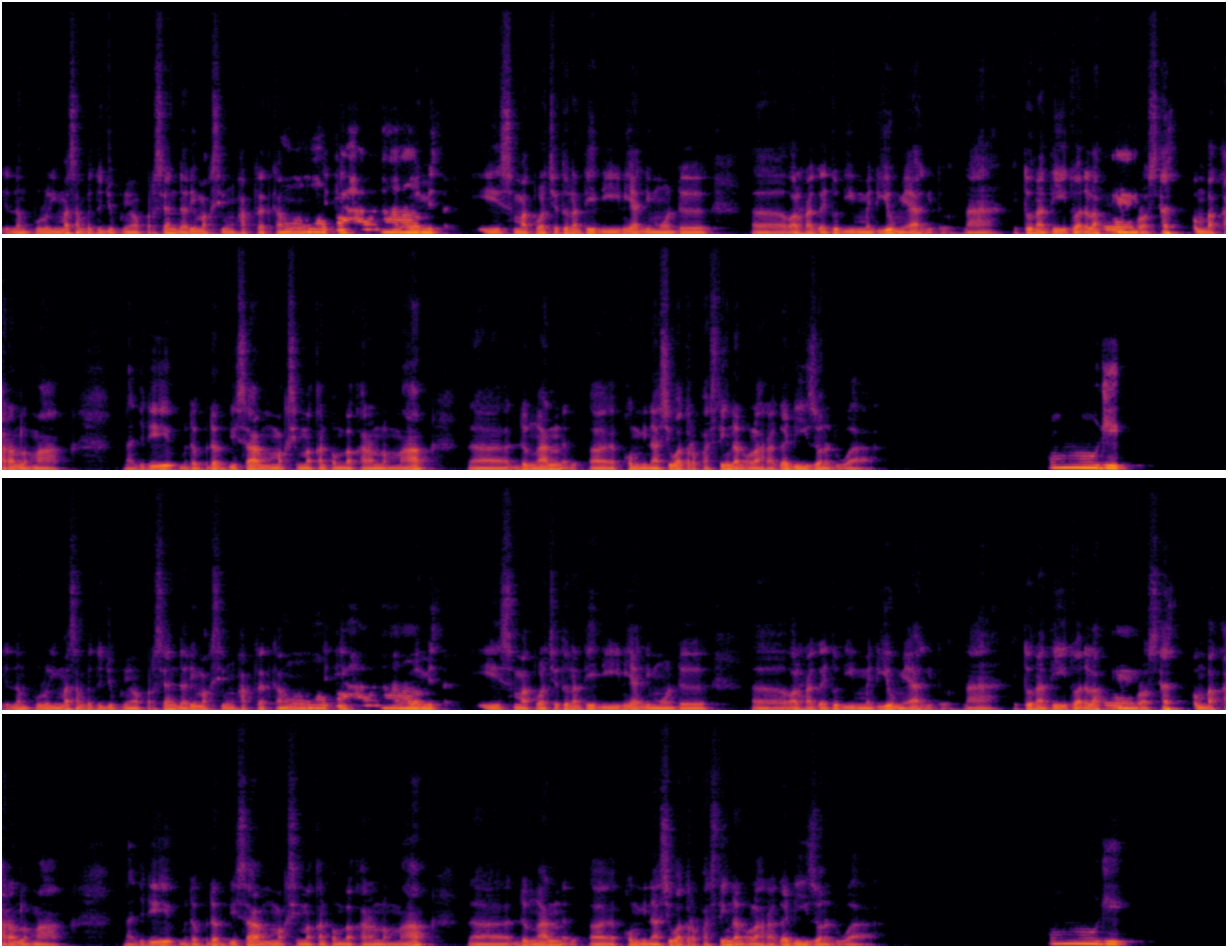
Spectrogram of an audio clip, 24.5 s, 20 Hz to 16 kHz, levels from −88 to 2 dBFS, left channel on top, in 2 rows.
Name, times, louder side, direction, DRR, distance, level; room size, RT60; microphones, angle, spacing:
voice 1, 0.0-3.5 4.0-4.3 4.8-20.9, left 1 dB, 15° left, 0.4 m, -31 dB
voice 2, 2.8-4.3 11.0-11.4 22.7-23.4, left 4 dB, 90° left, 0.5 m, -26 dB
7.6 x 6.7 x 3.5 m
head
